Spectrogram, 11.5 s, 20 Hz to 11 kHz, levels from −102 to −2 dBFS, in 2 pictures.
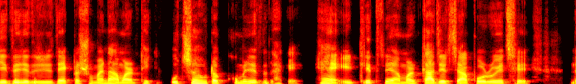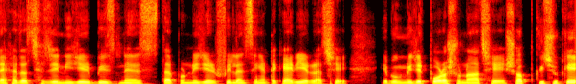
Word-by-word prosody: যেতে, 135 +1 +2
যেতে, 135 -1 +1
যেতে 125 +1 0
একটা 135 +2 -3
সময় 145 +2 -2
না - - +3
আমার 130 -1 +2
ঠিক 145 -2 -6 0.2
উৎসাহটা 185 +1 +3
কমে 210 -2 -2
যেতে 155 - -3
থাকে। 160 - -10 0.2
হ্যাঁ? 190 -6 +3
এইক্ষেত্রে 160 +9 -3
আমার 155 +2 +1
কাজের 135 +2 +5
চাপও 130 +3 +3
রয়েছে। 120 -1 0 0.6
দেখা 120 +2 +1
যাচ্ছে 125 +1 +1
যে 125 - +3
নিজের 125 0 +2
বিজনেস, 120 -1 -1 0.2
তারপর 120 0 0
নিজের 120 0 +1
ফ্রিল্যান্সিং 125 -3 -1
একটা 120 0 -5
ক্যারিয়ার 120 -1 +3
আছে। - - -3 0.5
এবং 140 -1 -1
নিজের 135 0 +3
পড়াশোনা 135 -1 +5
আছে। 120 - -2 0.2
সব 155 -1 +5
কিছুকে 170 0 +4
135 Hz, 180 wpm, -25 LUFS, 120-155 Hz, 0.6 s, কাজের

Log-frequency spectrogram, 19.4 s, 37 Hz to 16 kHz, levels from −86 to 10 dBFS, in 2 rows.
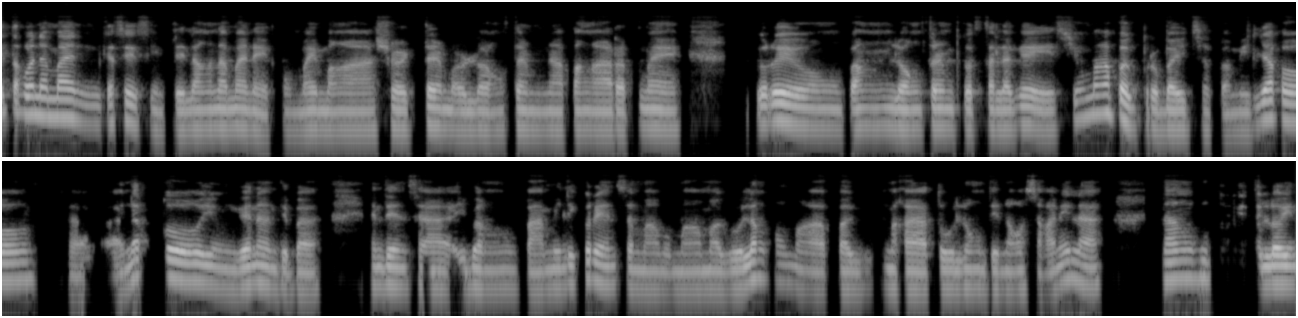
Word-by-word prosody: Kahit - - -4
ako 200 0 +5
naman 180 -6 +3
kasi 140 +1 0
simple 115 -1 -4
lang 115 +1 -1
naman, 120 -1 +2
eh, 100 - -1
kung 110 0 -11
may 115 0 0
mga 110 0 -1
short 115 -1 0
term 125 -2 +2
or 110 -1 0
long 110 0 -2
term 115 -2 -2
na 110 0 -2
pangarap 115 -1 0
nga, 120 -2 +1
eh. - - -6 0.6
Siguro 140 +3 +4
yung 130 -4 +5
pang 125 +1 -1
long 120 -1 +2
term 125 -1 +1
ko - - 0
talaga, 120 +1 0
eh, 120 -4 +3
is 115 - -11
yung 180 +5 -2
mga 210 0 +3
pag 130 - +7
provide 115 -1 +1
sa 110 -3 -9
pamilya 110 +12 +1
ko, 155 0 +2 0.2
sa 90 - -5 0.3
anak 170 - 0 0.2
ko, 155 -3 +7
yung 120 -4 -3
ganon 130 +1 +3
'di 115 - -2
ba? 105 -1 0 0.4
And 125 - -5
then 120 -2 +1
sa 115 -2 -2
ibang 115 -1 -4
family 115 +5 -2
ko 160 - +1
rin 140 -4 +2
sa 120 -2 -5
mga 110 -1 -5 0.2
mga 105 0 -5
magulang 115 +8 +1
ko 145 - -10
makapag 110 -4 -4 0.2
makatulong 115 0 -1
din 110 0 -4
ako 110 +1 -4
sa 100 -1 -3
kanila 135 +2 0 0.6
ng 160 +1 +2 0.5
tuloy 135 0 +6
120 Hz, 195 wpm, -25 LUFS, 110-135 Hz, 0.6 s, pag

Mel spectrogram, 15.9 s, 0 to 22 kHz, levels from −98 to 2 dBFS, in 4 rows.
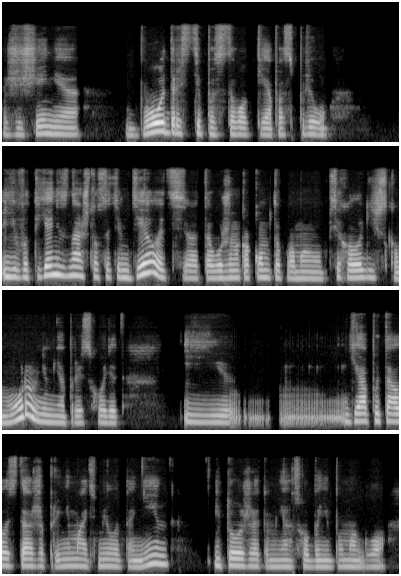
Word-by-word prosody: ощущения 155 +1 -2 0.4
бодрости 180 +6 +6
после 155 -2 -4
того, 155 -1 0
как 150 0 -11
я 145 -1 -1
посплю. 150 +2 -4 0.7
И 190 -1 +2
вот 180 -1 -3
я 225 +5 +5
не 240 - +6
знаю, 220 -1 +2
что 185 - -2
с 180 - -5
этим 175 -1 -2
делать. 225 - +5
Это 160 0 -2
уже 165 +1 0
на 170 - -2
каком-то, 165 0 -1
по-моему, 155 -1 -3
психологическом 170 -2 0
уровне 255 - +4
у 160 - -2
меня 150 -1 -3
происходит. 150 0 -4 0.6
И, 160 -1 -3 0.5
м, 260 -2 -10
я 185 -1 +5
пыталась 175 -2 +1
даже 160 0 0
принимать 160 +1 -6
мелатонин, 160 +6 -2 0.5
и 175 - -3
тоже 165 -2 +1
это 150 -1 -7
мне 150 0 -4
особо 150 0 -5
не 145 - -3
помогло. 150 0 -5
165 Hz, 150 wpm, -24 LUFS, 150-180 Hz, 0.7 s, бодрости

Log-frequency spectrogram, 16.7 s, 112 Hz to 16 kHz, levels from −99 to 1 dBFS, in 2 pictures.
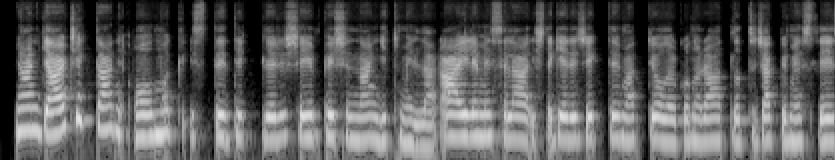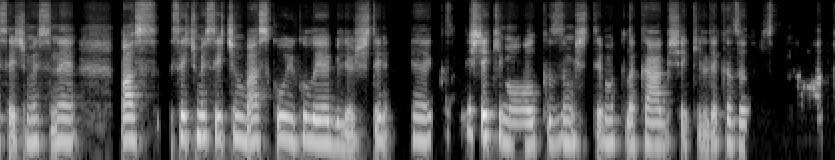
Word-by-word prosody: Yani, 285 0 +3
gerçekten 290 +2 +4
olmak 245 +3 +2
istedikleri 230 -1 -1
şeyin 230 -1 +3
peşinden 220 -2 0
gitmeliler. 195 -5 -3
Aile 235 0 +5
mesela, 230 -2 0
işte, - - -3
gelecekte 220 +1 +2
maddi 210 0 -1
olarak 200 -2 -1
onu 200 0 -3
rahatlatacak 205 +1 -3
bir - - +1
mesleği 205 0 0
seçmesine, 205 0 -2 0.4
bas 215 - +2
seçmesi 225 0 +2
için 220 0 +1
baskı 210 +1 +1
uygulayabilir. 200 -3 +1
İşte, 200 - -3 0.3
eee, 210 -1 -3
"Kızım, 245 -1 -27
diş 265 0 +4
hekimi 230 -3 +4
ol 180 0 -2
kızım, 190 +1 -5
işte, 195 -2 -5
mutlaka 190 -2 -4
bir - - -6
şekilde - - -6
kazanırsın." 180 -3 -6 0.3
falan. 360 - -10
215 Hz, 130 wpm, -24 LUFS, 200-230 Hz, 0.4 s, Aile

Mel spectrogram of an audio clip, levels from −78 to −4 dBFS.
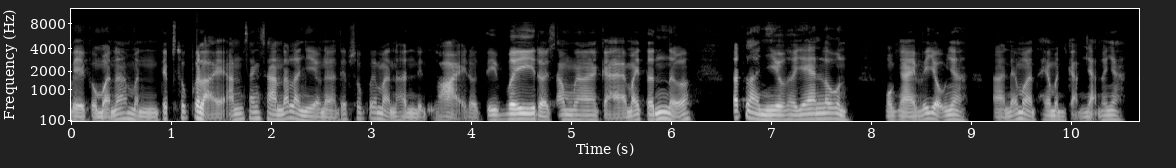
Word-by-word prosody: việc 90 -2 +1
của 90 - -2
mình 90 +1 +1
á, 125 +6 -1
mình 90 -8 -2
tiếp - - -3
xúc - - -4
với - - +7
lại 80 +1 +1
ánh 120 +7 -2
sáng 140 +2 -4
xanh 115 -5 +1
rất 135 - +1
là 150 - +1
nhiều 95 -4 0
nè, 85 -3 -2
tiếp 120 - -6
xúc 135 +2 -10
với 135 - -4
màn 90 -9 -1
hình 90 -1 -3
điện 85 - -5
thoại - - 0
rồi 85 -2 -6
ti 110 - -1
vi 125 +3 +6
rồi 90 - +1
xong, 110 +4 -3
à, 110 -1 -1
cả 80 -4 -1
máy 115 - +1
tính 120 +5 +3
nữa, 130 -1 +1 0.4
rất 160 - +2
là 135 - +3
nhiều 110 -1 +4
thời 110 -1 -1
gian 125 +2 +3
luôn. 130 -5 +1 0.4
Một 95 - -2
ngày 90 -1 +2
ví 120 +7 -1
dụ - - +2
nha, 110 -1 0 0.3
à, 85 -1 -4
nếu 100 +9 -2
mà 135 -4 +1
theo 105 - -3
mình 100 -2 -1
cảm 85 - -8
nhận 90 - -3
thôi 105 - -3
nha, 105 -4 -4
110 Hz, 300 wpm, -27 LUFS, 90-125 Hz, 0.4 s, với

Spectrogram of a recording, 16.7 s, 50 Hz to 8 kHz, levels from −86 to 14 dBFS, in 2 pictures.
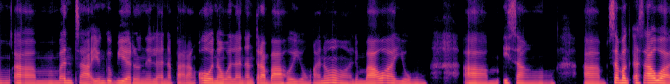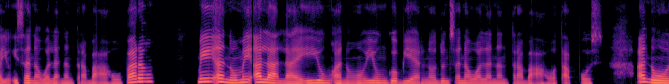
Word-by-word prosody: um, 185 -2 0 0.2
bansa 200 -2 -1
yung 190 +1 -2
gobyerno 185 -1 0
nila 180 0 -4
na 175 - -5
parang, 180 0 -5
oh 210 -1 +4
nawalan 180 0 0
ng 180 - -4
trabaho 180 -1 +2
yung 175 0 -6
ano, 205 +1 0
halimbawa 185 +4 +2
yung, 170 -2 -5 0.5
um, 180 -1 +1 0.2
isang, 175 -3 -2 0.3
ah, 180 -1 0
sa 230 - +4
mag-asawa 215 -1 +7
yung - - -11
isa 205 0 0
nawalan 185 -1 -4
ng 175 - -5
trabaho, 170 -2 -7
parang 315 - +2 0.6
may 315 +2 +3
ano 250 -7 +3
may 255 +2 +1
alalay 205 -5 +3
yung 205 -1 -2
ano, 185 +1 -2
yung 200 -1 -1
gobyerno 180 -3 -3
dun 190 +2 -4
sa 200 +1 -6
nawalan 180 -2 -4
ng 175 0 -8
trabaho 170 -3 -7
tapos 185 -1 -9 0.4
ano 225 -9 +5
185 Hz, 145 wpm, -21 LUFS, 175-205 Hz, 0.6 s, mag-asawa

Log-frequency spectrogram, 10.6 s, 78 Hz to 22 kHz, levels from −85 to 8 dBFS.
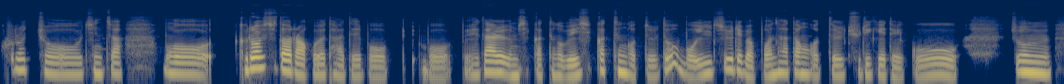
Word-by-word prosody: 그렇죠. 170 -7 -2
진짜 165 0 -2 0.4
뭐 160 -2 +2 0.3
그러시더라고요. 210 - +5
다들 135 -3 -6
뭐 125 -1 -3 0.3
뭐 - - -4
배달 180 +3 +4
음식 140 0 -5
같은 140 +1 -6
거, - - 0
외식 140 +5 0
같은 195 -2 0
것들도 135 -2 -2
뭐 130 -1 0
1 160 +5 0
주일에 205 +2 0
몇 135 -6 -1
번 140 +2 0
하던 170 -1 0
것들 140 -1 -4
줄이게 145 -2 -4
되고 140 +3 -2 0.5
좀 175 -3 +4
155 Hz, 265 characters per minute, -22 LUFS, 140-175 Hz, 0.5 s, 그러시더라고요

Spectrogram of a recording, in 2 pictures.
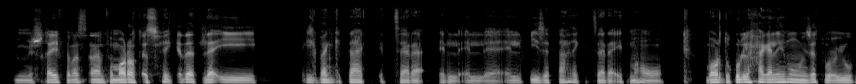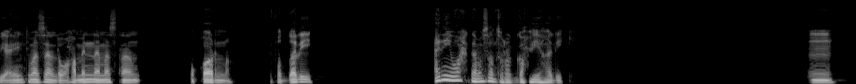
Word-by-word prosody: مش 95 0 +2
خايفة 110 0 +2
مثلًا 105 0 0
في 100 - -2
مرة 110 +2 +7
تصحي 110 +1 -1
كده 115 +3 +2
تلاقي 105 -3 +1 0.5
البنك 105 -1 +1
بتاعِك 105 -1 0
اتسرق، 95 -3 -2 0.2
ال 85 -1 -6
ال 85 -1 -6
الفيزا 90 +4 -3
بتاعتِك 115 +5 -4
اتسرقت؟ 95 -4 -4
ما 95 - -1
هو 85 -1 -2 0.4
برضو 110 +1 +4
كل 120 +2 +5
حاجة 120 -1 +4
ليها 115 +1 +4
مميزات 110 0 +2
وعيوب 95 +2 +1
يعني 90 +1 -1
أنتِ 105 +1 -3
مثلًا 105 -1 +1
لو 90 -1 -2
عملنا 105 +3 +2
مثلًا 100 -2 -1 0.5
مقارنة 95 -4 +1 0.4
تفضّلي 110 +4 0 1.2
أنهي 195 +4 +4
واحدة 190 -7 +1
مثلًا 140 +2 0
ترجحيها 105 -1 -2
ليكِ؟ 95 -1 -9 2.4
امم. 95 -1 -1
105 Hz, 135 wpm, -26 LUFS, 95-110 Hz, 2.4 s, مرة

